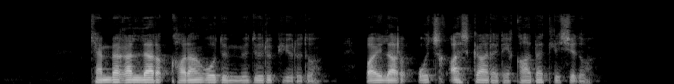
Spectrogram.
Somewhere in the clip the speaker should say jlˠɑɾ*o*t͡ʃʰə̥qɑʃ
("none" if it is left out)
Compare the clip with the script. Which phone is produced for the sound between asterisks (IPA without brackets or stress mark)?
o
